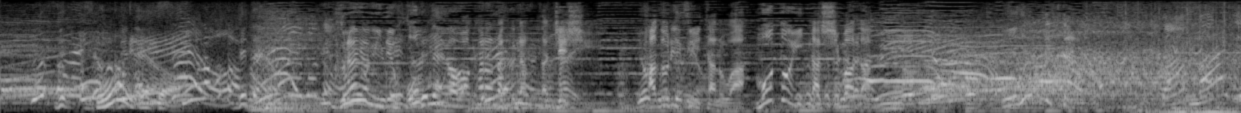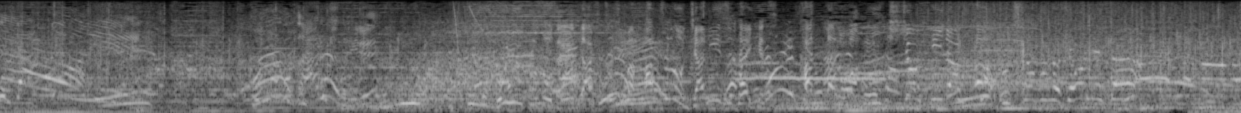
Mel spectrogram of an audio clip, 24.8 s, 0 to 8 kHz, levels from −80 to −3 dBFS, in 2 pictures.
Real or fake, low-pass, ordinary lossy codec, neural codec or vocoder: real; none; none; none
